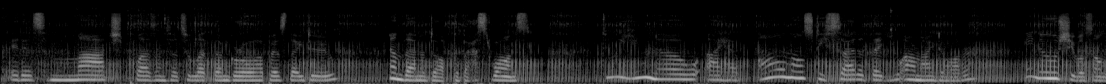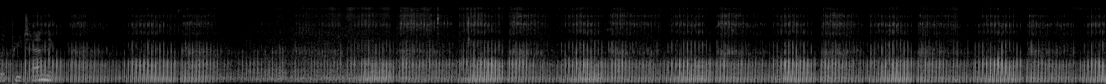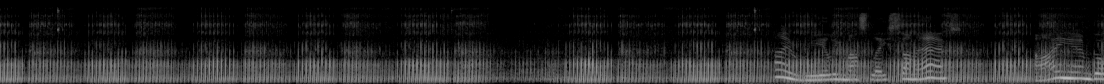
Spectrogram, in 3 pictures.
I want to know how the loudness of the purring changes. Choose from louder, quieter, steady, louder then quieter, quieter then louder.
louder.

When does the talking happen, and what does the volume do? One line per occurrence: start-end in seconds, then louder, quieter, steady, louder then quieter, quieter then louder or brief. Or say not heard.
0.1-11.6 steady
29.9-31.7 brief
32.5-33.1 brief.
